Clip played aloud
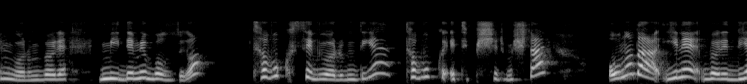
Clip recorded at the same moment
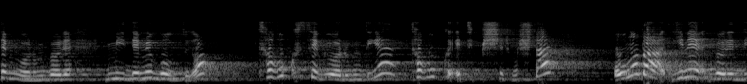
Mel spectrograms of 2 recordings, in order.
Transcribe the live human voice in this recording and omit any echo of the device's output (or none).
none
